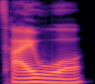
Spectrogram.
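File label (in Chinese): "财务", Chinese; HSK6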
